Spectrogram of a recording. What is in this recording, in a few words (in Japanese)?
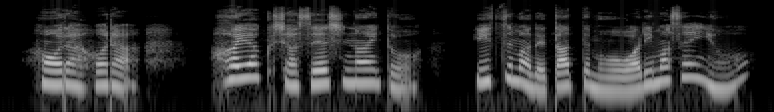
お仕置き中音声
